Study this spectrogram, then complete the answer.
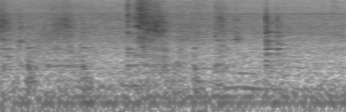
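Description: Beef tongue curry with potatoes and frozen tomatoes being stirred and fried in a pan, a steady moderate sizzle with a few sharper scraping bursts from the spoon.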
